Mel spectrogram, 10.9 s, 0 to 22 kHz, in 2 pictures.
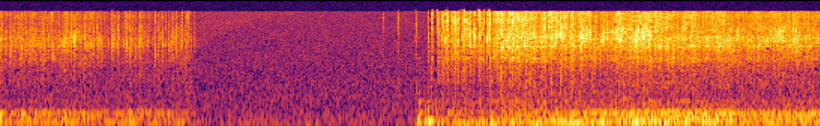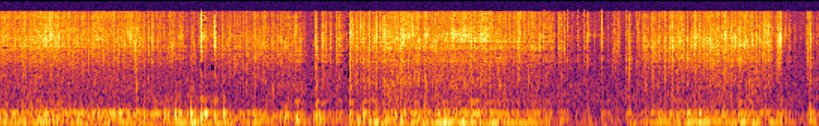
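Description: A hollow woven steel microphone grille is scratched with a twisted-wire bristle brush held by long black nails. Dense, low, rumbling scrapes run steadily through the clip, dropping quieter from about 1.3 to 2.8 seconds before surging back louder and rougher.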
